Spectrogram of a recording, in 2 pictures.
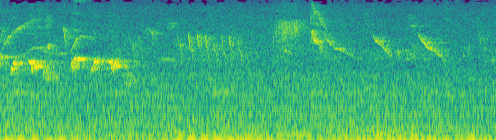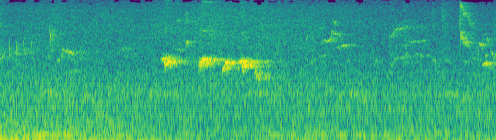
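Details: Goldfinch mule delivering twittering song: short rapid trilled phrases and high slurred chirps, twice repeated, with a loud low mechanical hum underneath.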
